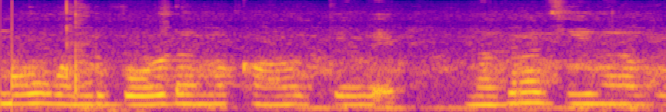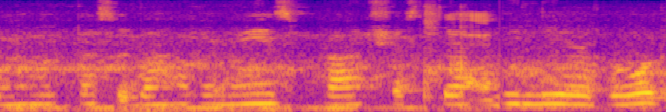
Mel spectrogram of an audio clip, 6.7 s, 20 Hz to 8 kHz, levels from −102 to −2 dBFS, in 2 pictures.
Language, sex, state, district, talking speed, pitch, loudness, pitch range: Kannada, female, Karnataka, Mysore, 65 wpm, 245 Hz, -19 LUFS, 235-255 Hz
